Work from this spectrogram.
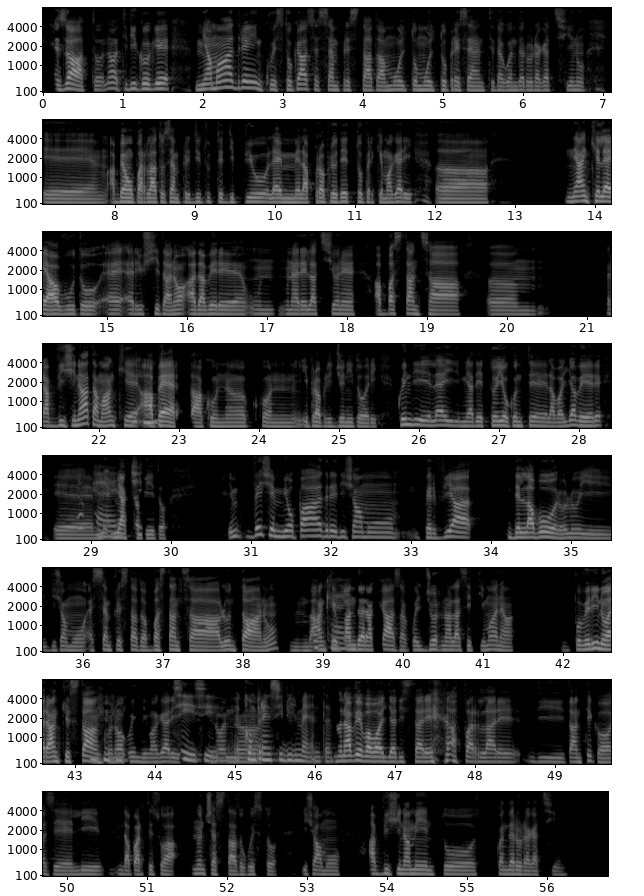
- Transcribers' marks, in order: chuckle; chuckle; laughing while speaking: "a"
- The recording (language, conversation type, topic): Italian, podcast, Come cerchi supporto da amici o dalla famiglia nei momenti difficili?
